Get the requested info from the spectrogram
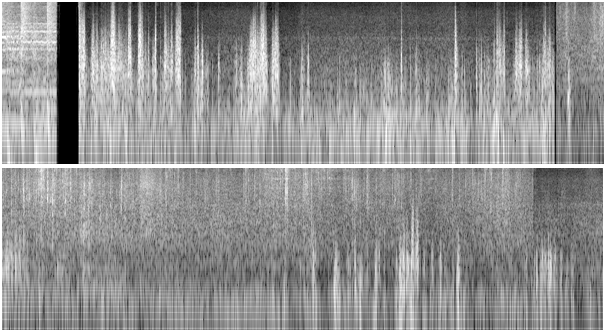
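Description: Background music for about the first second, cut off abruptly, then wind buffeting the camera microphone in irregular gusts, a loud rumbling rush with crackles.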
